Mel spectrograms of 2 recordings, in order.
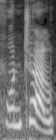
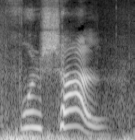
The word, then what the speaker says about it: Funchal: After we- dry I found out a new thing and more precisely how to pronounce the city where we live Not Funchal as I said before, but Funchal! yes our portuguese has better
